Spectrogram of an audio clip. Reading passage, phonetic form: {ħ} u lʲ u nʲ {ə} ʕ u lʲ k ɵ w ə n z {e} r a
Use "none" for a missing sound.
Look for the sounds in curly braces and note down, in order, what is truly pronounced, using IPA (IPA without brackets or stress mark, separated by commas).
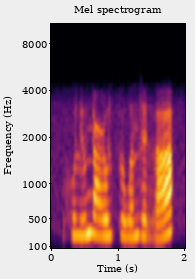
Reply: x, ə, e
